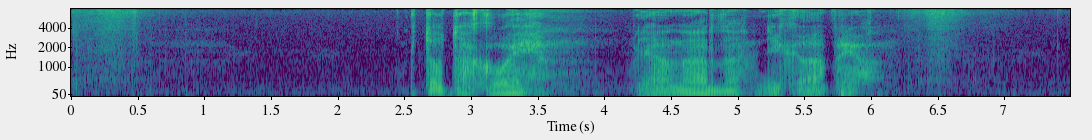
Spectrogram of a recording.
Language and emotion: Russian, sad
